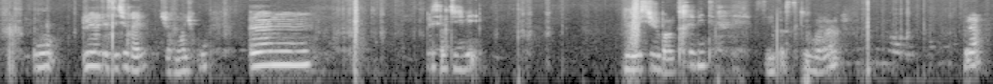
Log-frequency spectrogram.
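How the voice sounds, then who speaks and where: Fast-chatting woman over clicky noise. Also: fairly high pitch. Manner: chatty, rambling, self-mocking. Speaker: gaming video host. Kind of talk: casual game walkthrough vlog. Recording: noisy with clicking sounds.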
